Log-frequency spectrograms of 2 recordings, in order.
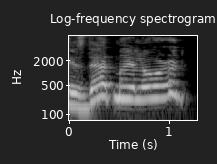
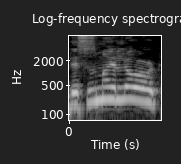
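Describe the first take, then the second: First: Slow, questioning rise on Lord; slowly, doubtful question; question tune. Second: Said flat as a plain statement, falling at the end; firm falling declaration; statement tune. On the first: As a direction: ask it, rising at the end. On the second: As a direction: state it, don't ask it. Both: Shown as a demonstration. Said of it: "He didn't say".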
